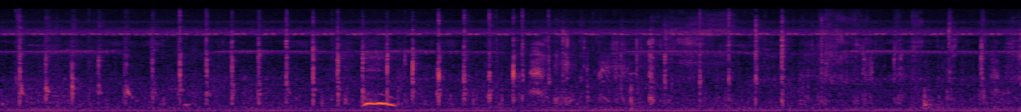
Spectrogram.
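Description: Wet chewing and lip-smacking, many irregular sharp clicks, as roasted chicken is bitten and eaten with the hands, with a short hummed "mm" about four seconds in. A steady high-pitched whine sits behind it.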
